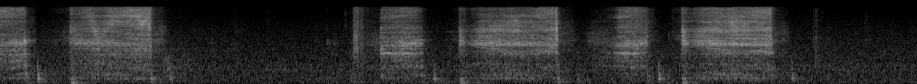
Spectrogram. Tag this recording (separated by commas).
Tools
